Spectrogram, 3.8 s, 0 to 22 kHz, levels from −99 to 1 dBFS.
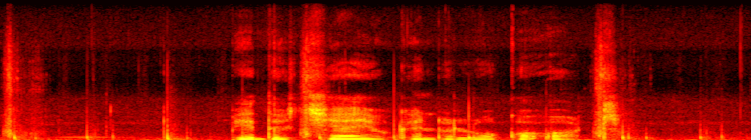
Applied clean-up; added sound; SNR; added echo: none; Rattle + Run; 13 dB; none.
